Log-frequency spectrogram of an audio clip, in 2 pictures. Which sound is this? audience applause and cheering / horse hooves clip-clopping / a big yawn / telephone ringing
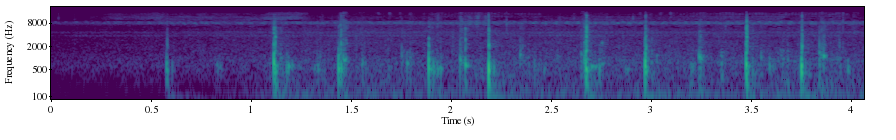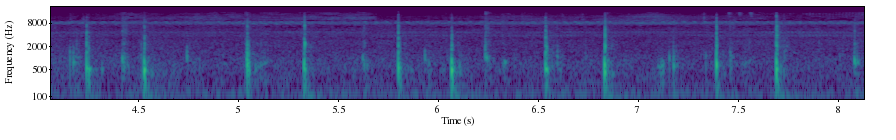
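horse hooves clip-clopping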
